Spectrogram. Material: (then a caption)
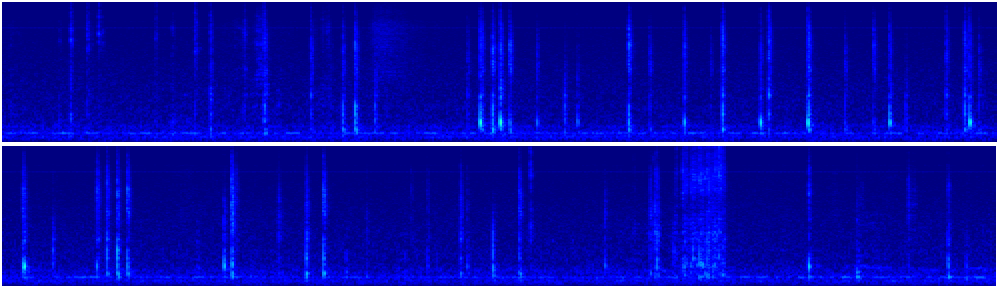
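Plastic. Fingertips tap the keys of a white plastic laptop keyboard and near its trackpad area, making dozens of short, dry, bright clicks at a slow, uneven pace. A faint steady hum sits underneath, and near the end there is a brief brushing burst.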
